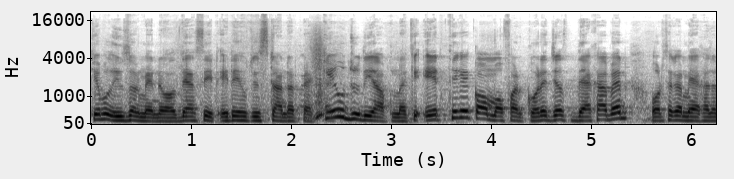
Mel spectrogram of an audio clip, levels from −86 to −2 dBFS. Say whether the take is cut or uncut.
cut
